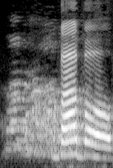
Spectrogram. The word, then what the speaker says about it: bubble: how do we code final stable syllables and mariah how do we code those very good i didn't think you would remember but you sure did you put a bracket and you cross out the e the silent e does this word need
